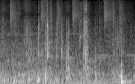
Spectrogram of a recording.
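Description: Several sharp knocks and clatters from a cargo-area panel and tonneau cover being handled and pushed into place, the loudest near the end, over background music.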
